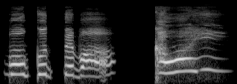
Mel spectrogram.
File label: cute; fgo; astolfo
